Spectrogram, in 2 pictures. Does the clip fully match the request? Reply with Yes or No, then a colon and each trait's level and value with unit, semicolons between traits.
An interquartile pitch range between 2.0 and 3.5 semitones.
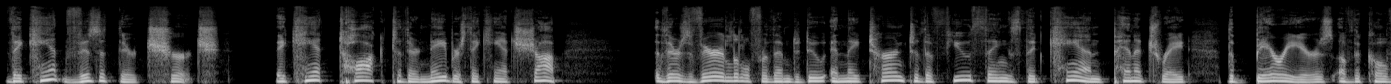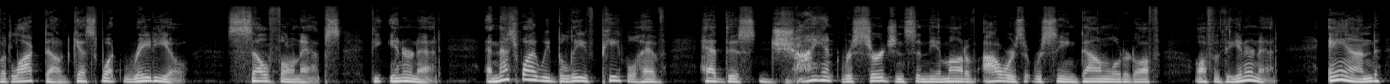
No: average, 3.9 semitones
